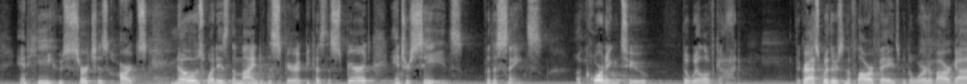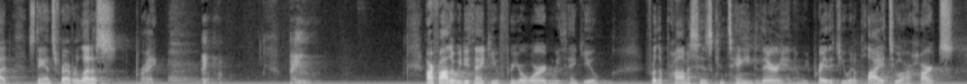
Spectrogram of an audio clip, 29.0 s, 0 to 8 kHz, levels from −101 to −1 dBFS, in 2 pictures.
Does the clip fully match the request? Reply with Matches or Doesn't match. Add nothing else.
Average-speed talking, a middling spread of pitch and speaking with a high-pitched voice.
Doesn't match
